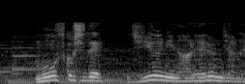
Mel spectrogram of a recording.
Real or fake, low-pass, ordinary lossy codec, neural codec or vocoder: real; 7.2 kHz; Opus, 32 kbps; none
